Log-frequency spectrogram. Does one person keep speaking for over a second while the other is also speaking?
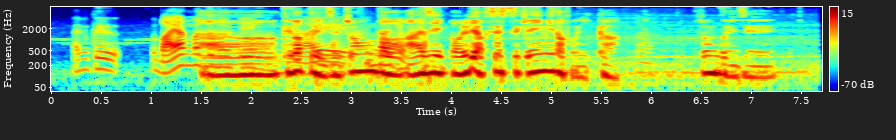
Yes, from 1.5 s

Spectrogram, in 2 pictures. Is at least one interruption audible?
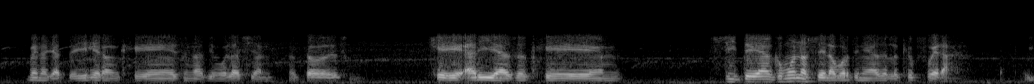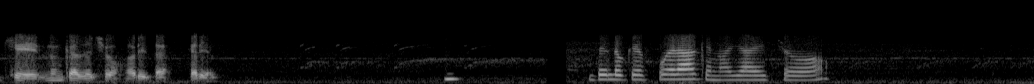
No

